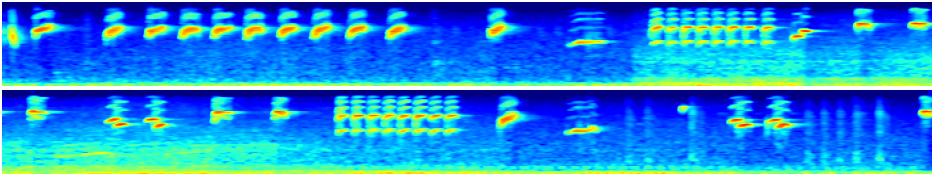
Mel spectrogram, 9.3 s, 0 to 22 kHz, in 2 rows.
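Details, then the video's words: Kolibri ninja sunbird in full song, kept as a lure for konin birds and recorded on an Oppo A37f phone. Evenly spaced high chips open the passage, then dense rattling trills and darting high notes follow. "KOLIBRI NINJA GACOR FULL NEMBAK ISIAN ROLL TEMBAK INI, COCOK BUAT PANCINGAN KONIN"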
